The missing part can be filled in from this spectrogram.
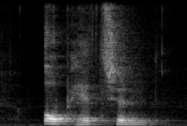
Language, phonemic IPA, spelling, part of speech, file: Dutch, /ˈɔpɦɪtsə(n)/, ophitsen, verb, Nl-ophitsen.ogg
- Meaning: to egg on, to stir up, to provoke, to incite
